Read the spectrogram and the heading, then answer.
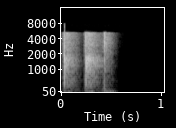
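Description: Three sharp, lone hand claps in quick succession, each a bright smack with a short tail, fading into silence afterward. No voices, just a single person's sparse, sarcastic clapping to welcome an instructor to a police detective squad.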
